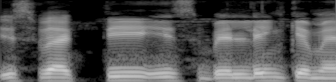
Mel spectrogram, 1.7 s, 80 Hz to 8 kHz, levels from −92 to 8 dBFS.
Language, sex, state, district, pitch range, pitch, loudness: Hindi, male, Bihar, Jahanabad, 125-140 Hz, 135 Hz, -19 LUFS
